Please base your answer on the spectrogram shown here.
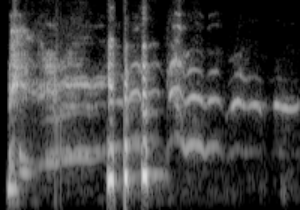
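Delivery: high, shrieking burst of laughter; screaming laugh. Real, not acted. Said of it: "I'm screaming".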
